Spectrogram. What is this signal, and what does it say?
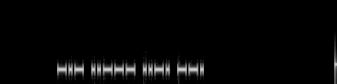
Morse code, heard as a keyed tone, about 38 wpm, 700 Hz. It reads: K2FG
